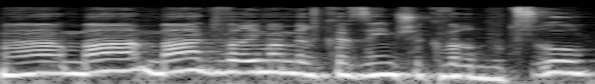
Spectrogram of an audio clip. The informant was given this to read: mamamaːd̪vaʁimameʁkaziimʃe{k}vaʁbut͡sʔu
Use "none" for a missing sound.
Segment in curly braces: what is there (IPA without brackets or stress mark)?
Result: k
